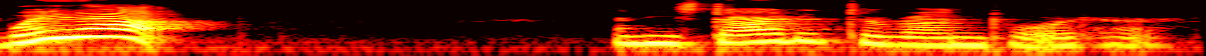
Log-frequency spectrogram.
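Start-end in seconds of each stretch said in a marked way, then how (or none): 0.0-0.6 high, loud call across distance; shout. A narrator's reading. Rob calls after Sistine as she walks away, loud. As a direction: call after her desperately. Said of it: "he shouted".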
